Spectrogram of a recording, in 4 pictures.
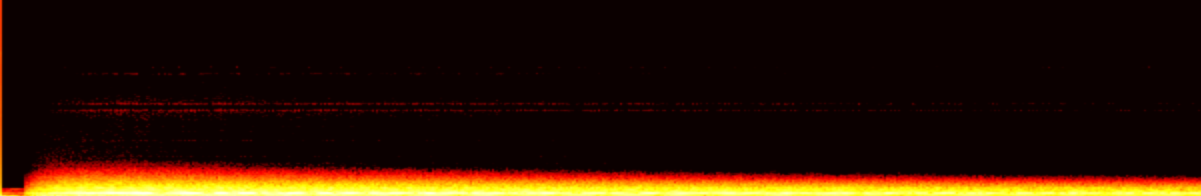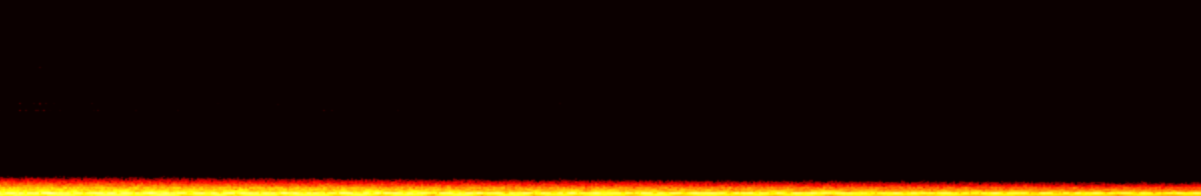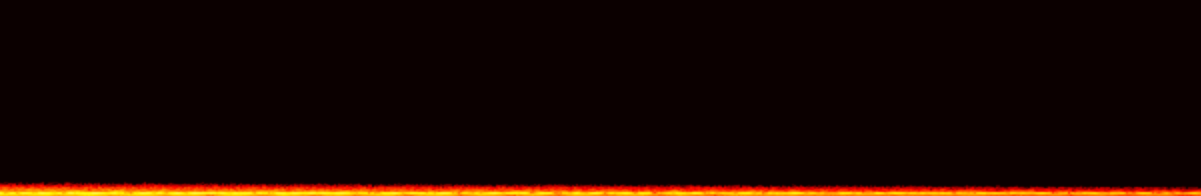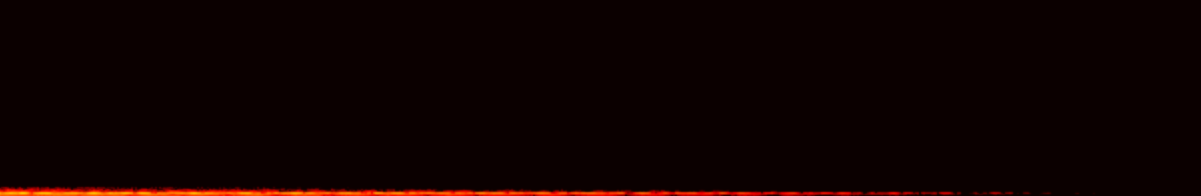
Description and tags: Scary Horn sound fx.
bogey, creepy, drama, dramatic, fear, film, fx, haunted, horn, Horror, movie, scary, sinister, sound-design, spooky, terrifying, terror, thrill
